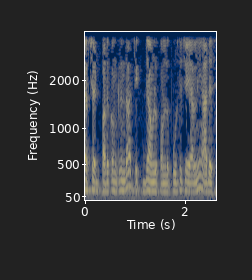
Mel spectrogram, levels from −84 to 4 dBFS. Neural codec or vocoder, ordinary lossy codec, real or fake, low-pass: none; none; real; 3.6 kHz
